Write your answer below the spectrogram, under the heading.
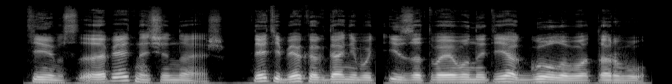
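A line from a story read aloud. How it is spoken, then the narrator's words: Muffled reply. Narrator (Russian): Глухо отозвалась вторая фигура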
